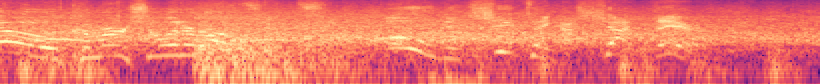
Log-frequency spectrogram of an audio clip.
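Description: A body slams onto a wrestling ring mat.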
